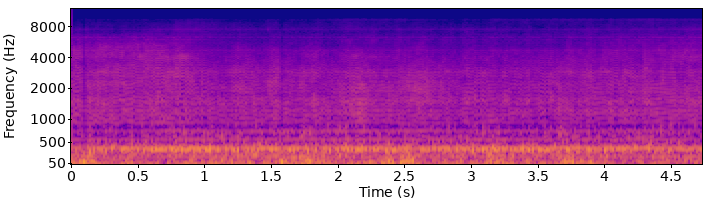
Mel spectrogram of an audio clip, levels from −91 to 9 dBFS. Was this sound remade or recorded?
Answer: remade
